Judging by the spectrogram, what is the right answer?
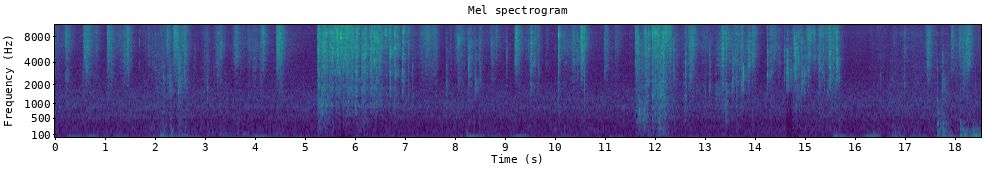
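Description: A kitchen wall cabinet's lift-up door is worked while things on its shelf are handled, giving many small clicks and rattles and a few louder rustles. The door shuts with a solid knock near the end.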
